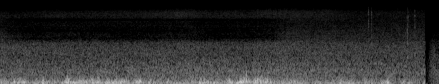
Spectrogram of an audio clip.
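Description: Waves washing onto a public beach below sand dunes at Dong Hoi, a steady broadband rush of surf with some wind on the microphone, moderately loud and continuous, cutting off abruptly at the end.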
